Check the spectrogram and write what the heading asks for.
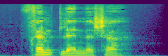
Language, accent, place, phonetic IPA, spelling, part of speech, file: German, Germany, Berlin, [ˈfʁɛmtˌlɛndɪʃɐ], fremdländischer, adjective, De-fremdländischer.ogg
- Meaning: 1. comparative degree of fremdländisch 2. inflection of fremdländisch: strong/mixed nominative masculine singular 3. inflection of fremdländisch: strong genitive/dative feminine singular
